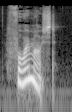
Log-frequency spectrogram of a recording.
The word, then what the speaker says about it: foremost: F로 시작하는 단어인데, F-O-R-E M-O-S-T 라는 철자로 어, 발음이 어떻게 될까 한번 상상을 해보세요. F-O-R-E, for, M-O-S-T, most. 오, 정답. 빨리 말씀을 해보시면 foremost, foremost, foremost 이렇게 하시면 되는 거예요.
